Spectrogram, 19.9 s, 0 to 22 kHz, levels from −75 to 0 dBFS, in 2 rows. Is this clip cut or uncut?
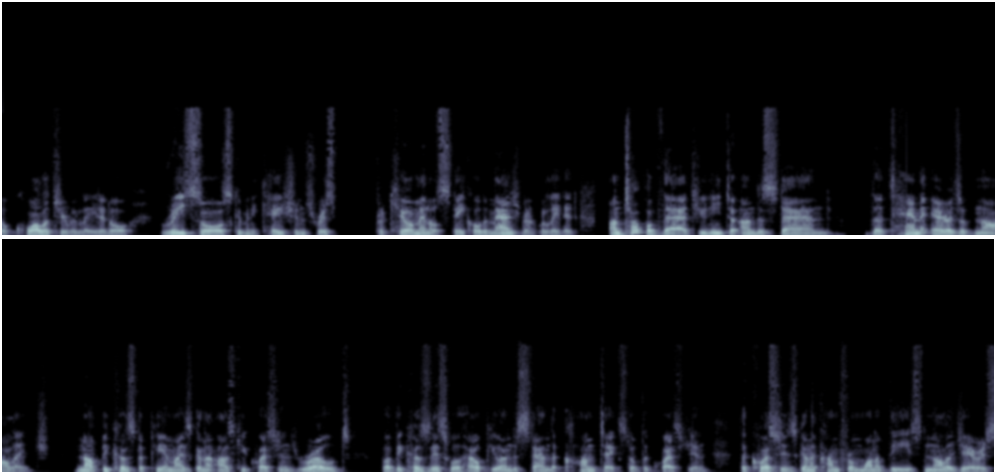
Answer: cut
